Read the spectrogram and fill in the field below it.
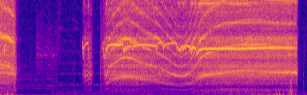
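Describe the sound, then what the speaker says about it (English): A power drill drives screws into a Terminator Cobra front bumper on a New Edge Mustang GT, whining loudly and steadily for about three seconds, its pitch sagging midway as the motor loads up, after a few short bursts. "we just use the screws to drill them each in their the according hole that it's lined up with"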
